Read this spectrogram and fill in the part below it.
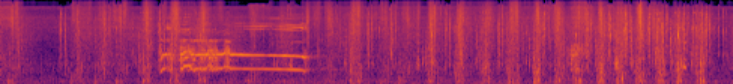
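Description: Chicken in the DayZ video game, heard as a rooster-like call lasting about two seconds, with repeated clip-clop footsteps around it and no talk.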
